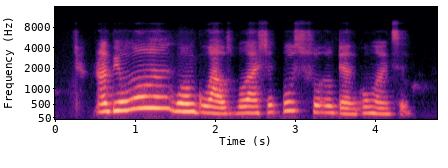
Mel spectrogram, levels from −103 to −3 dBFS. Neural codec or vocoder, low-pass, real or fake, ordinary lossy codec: codec, 16 kHz, 0.5 kbps, FunCodec, trained on Chinese and English, 25 frames a second; 7.2 kHz; fake; Opus, 24 kbps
